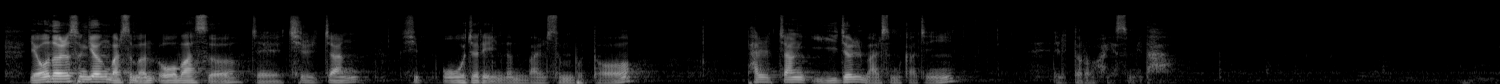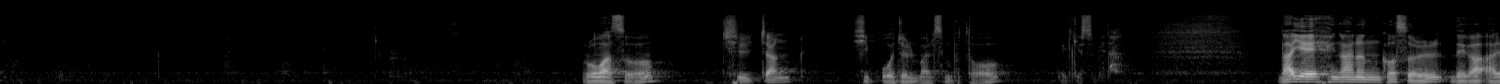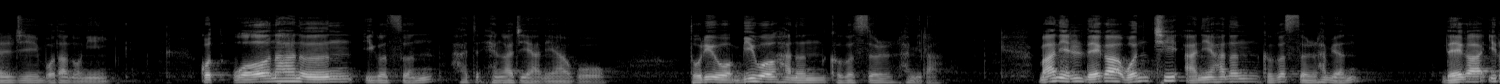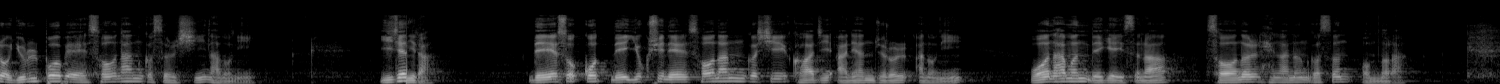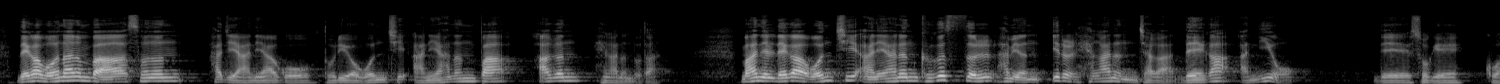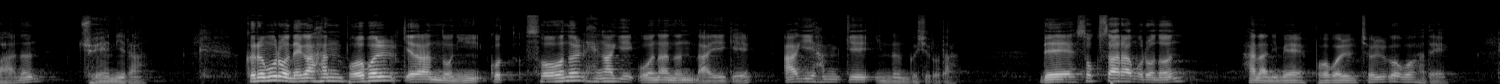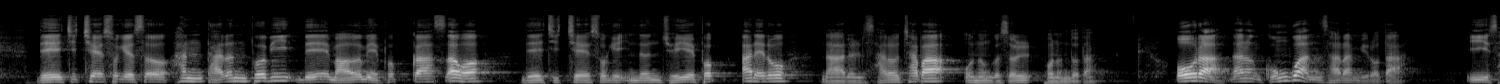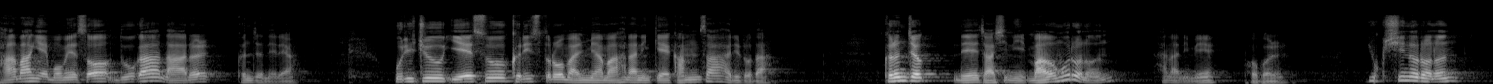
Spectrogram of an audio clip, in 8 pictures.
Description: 2021년 5월 23일 기쁜소식양천교회 주일오전예배
성도들이 모두 교회에 모여 말씀을 듣는 주일 예배의 설교는, 한 주간 우리 마음을 채웠던 생각을 내려두고 하나님의 말씀으로 가득 채우는 시간입니다.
